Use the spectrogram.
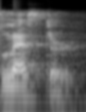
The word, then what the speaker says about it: Leicester: have you on board from Leicester pronounced Leicester okay in the UK nice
